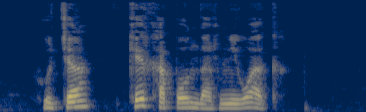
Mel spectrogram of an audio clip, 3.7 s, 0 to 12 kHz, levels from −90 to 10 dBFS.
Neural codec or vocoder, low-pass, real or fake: none; 10.8 kHz; real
